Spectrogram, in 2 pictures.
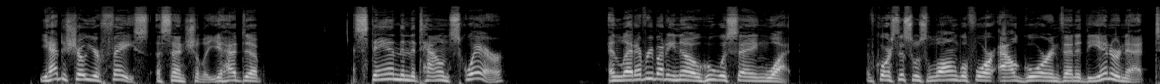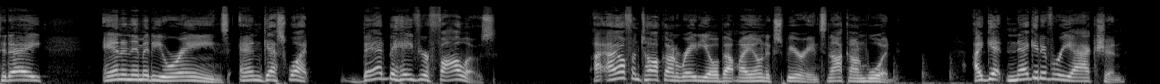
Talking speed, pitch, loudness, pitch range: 155 wpm, 185 Hz, -21 LUFS, 155-210 Hz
